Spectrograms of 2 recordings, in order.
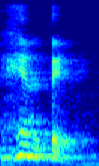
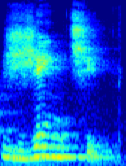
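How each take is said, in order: First: The first sound follows Spanish pronunciation. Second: The first sound follows Portuguese pronunciation. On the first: "como em gente" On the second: "em português fica gente"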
